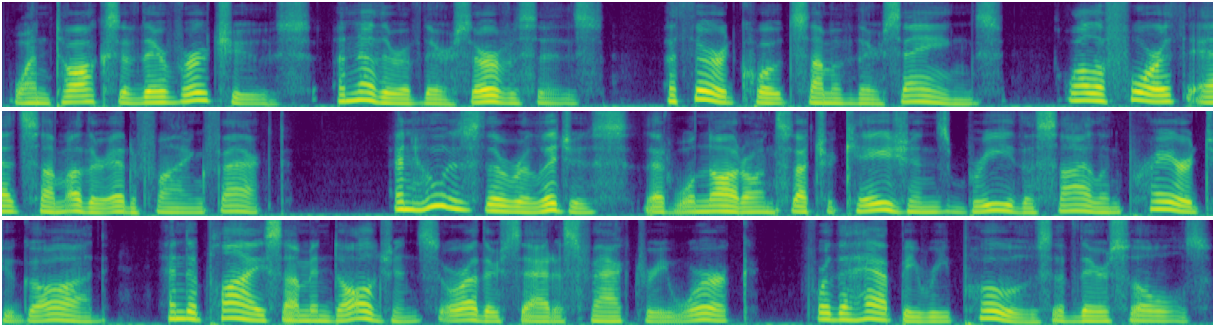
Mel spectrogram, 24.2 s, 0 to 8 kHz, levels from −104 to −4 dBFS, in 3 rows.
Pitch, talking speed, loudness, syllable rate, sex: 150 Hz, 140 wpm, -18 LUFS, 3.9 syllables/s, male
